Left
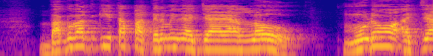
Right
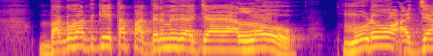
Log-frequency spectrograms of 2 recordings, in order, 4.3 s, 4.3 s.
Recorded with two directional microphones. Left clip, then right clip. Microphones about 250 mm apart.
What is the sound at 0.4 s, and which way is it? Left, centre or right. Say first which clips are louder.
A man's voice: right 3 dB; right.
